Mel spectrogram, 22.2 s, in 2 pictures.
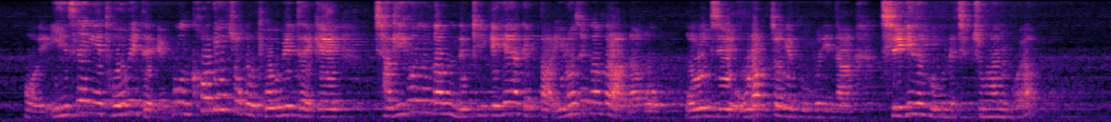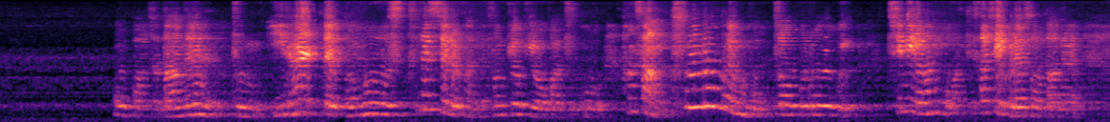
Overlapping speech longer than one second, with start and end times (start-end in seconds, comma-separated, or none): none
